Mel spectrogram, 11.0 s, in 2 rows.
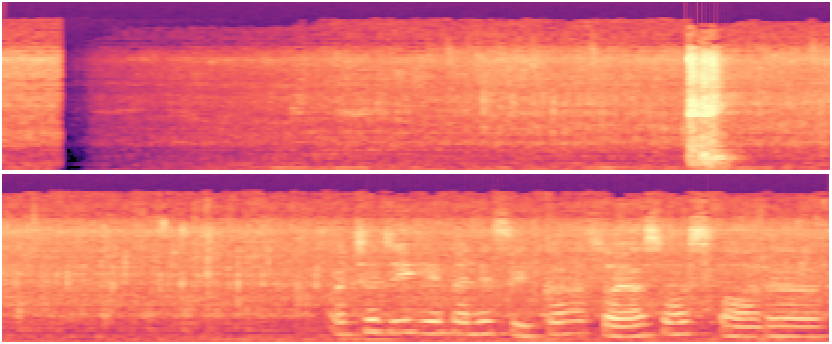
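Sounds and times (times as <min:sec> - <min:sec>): potatoes sizzling in oil: 0:01.7 - 0:11.0
sharp knock: 0:04.6 - 0:05.0.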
